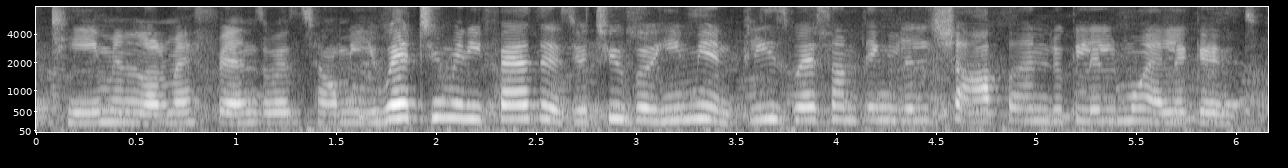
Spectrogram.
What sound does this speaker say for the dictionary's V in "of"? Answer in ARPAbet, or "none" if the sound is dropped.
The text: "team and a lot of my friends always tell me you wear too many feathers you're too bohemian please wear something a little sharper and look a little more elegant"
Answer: V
